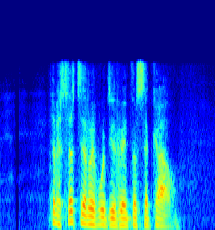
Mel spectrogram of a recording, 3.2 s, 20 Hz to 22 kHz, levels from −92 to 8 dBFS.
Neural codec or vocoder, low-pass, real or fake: codec, 16 kHz in and 24 kHz out, 0.6 kbps, FocalCodec, streaming, 4096 codes; 7.2 kHz; fake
